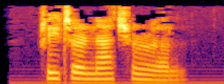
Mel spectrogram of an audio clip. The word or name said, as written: preternatural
